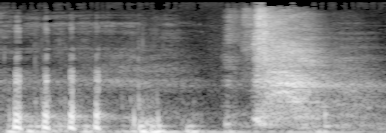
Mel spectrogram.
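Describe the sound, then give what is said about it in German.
A single loud sneeze: a short run of quick breathy catches building up, then a sharp burst of hissing air that fades out. “Gesundheit.”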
